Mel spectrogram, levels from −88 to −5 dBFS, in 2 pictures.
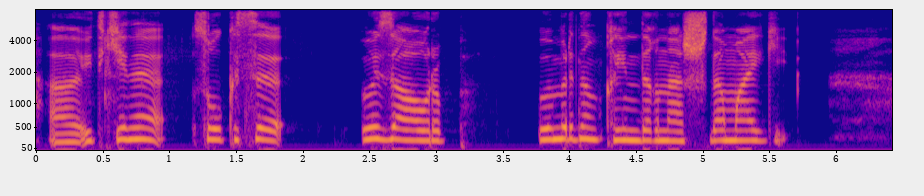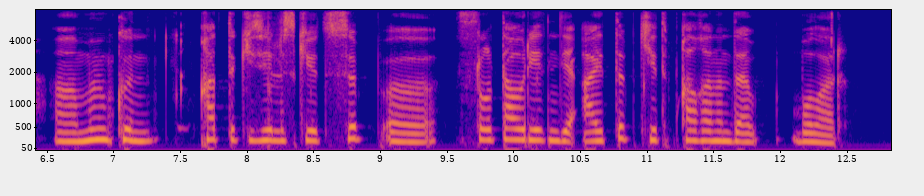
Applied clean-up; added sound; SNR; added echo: none; none; none; none.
